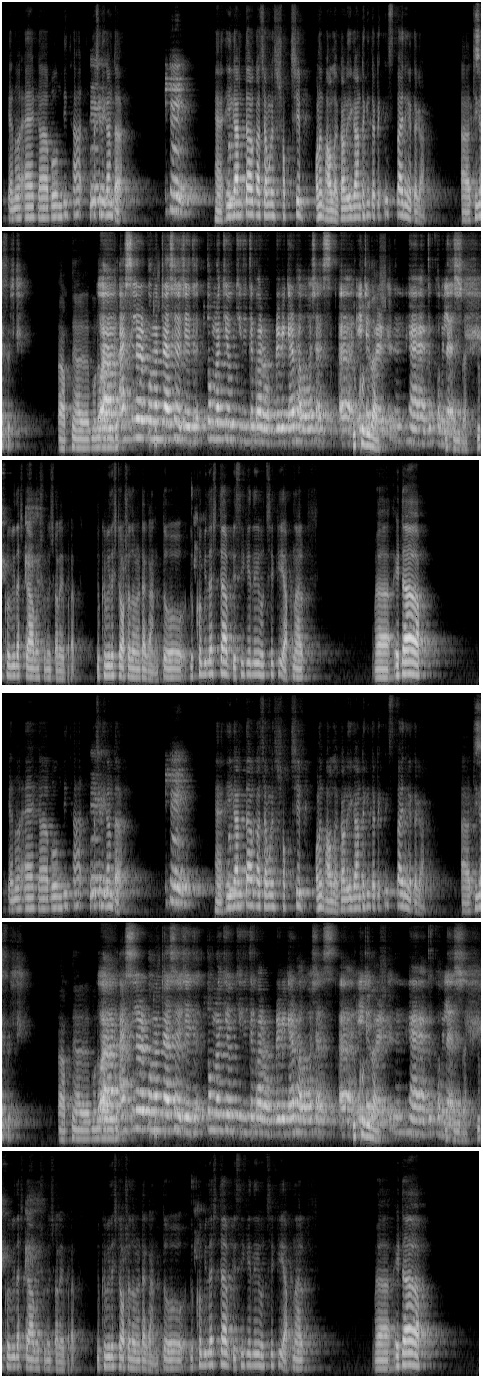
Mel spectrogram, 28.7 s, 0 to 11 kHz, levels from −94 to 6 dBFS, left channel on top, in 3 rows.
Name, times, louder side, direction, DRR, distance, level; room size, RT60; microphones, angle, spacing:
voice 1, 0.1-2.4 4.2-7.4 7.6-8.4 9.2-9.8 10.7-11.8 16.7-17.2 18.6-18.9 19.2-20.4 21.2-24.4 24.7-25.2 26.6-27.5, left 4 dB, 65° left, 11 dB, 0.5 m, -23 dB
voice 2, 1.8-2.1 3.2-3.7 4.5-4.7 9.5-9.9 11.5-19.2 19.6-19.7, left 3 dB, 85° left, 5 dB, 3.2 m, -21 dB
25.0 x 22.5 x 2.3 m, 0.90 s
head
